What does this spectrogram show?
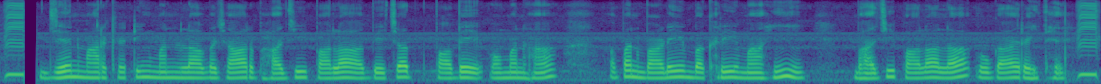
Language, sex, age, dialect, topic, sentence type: Chhattisgarhi, male, 25-30, Western/Budati/Khatahi, agriculture, statement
